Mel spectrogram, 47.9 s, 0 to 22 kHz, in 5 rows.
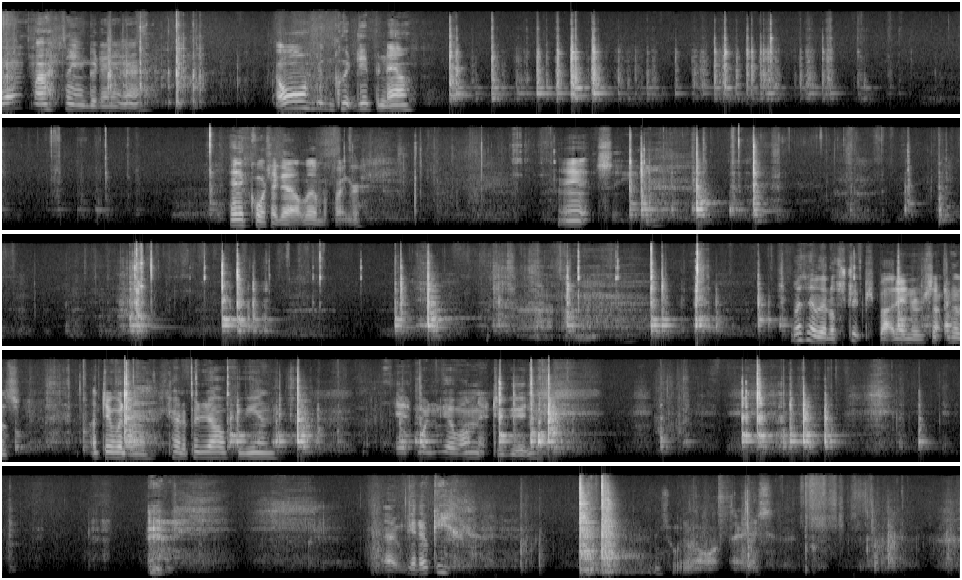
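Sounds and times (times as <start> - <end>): metal parts clinking and scraping: 4.5 - 9.0, 14.7 - 17.5, 20.0 - 22.4, 23.1 - 34.6, 35.3 - 37.2.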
